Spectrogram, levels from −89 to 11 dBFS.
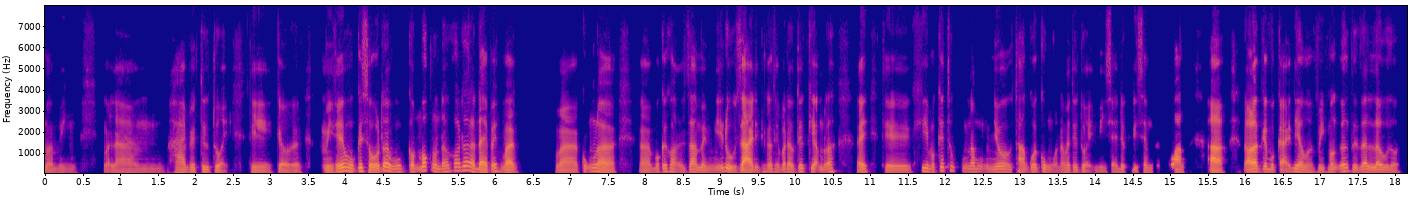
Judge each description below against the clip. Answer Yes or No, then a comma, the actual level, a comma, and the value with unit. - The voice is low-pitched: Yes, low, 110 Hz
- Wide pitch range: No, average, 4.9 semitones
